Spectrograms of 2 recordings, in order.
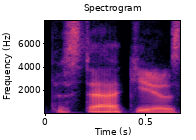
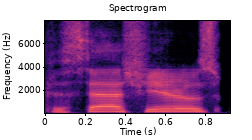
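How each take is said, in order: First: The middle consonant is a hard k sound. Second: The middle consonant is a soft sh sound.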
